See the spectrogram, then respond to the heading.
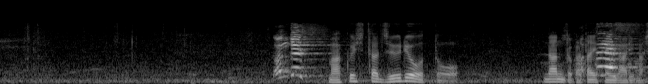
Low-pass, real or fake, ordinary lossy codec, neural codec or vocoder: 7.2 kHz; real; none; none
